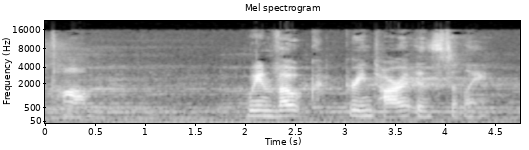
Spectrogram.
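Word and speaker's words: Tam: And the seed syllable for green Tara is Tom, T-A-M. And as we invoke the syllable Tom, we invoke green Tara instantly.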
